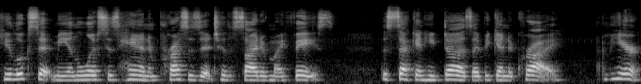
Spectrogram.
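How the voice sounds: The clip has a natural reading voice. Its intonation is fairly even.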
